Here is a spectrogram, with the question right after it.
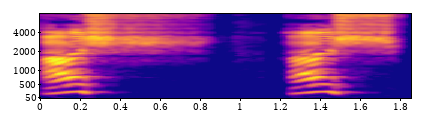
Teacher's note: Shin secara makhraj ada di alisan ya. Alisan ya, yaitu di tengah-tengah lidah ya, punggung lidahnya terangkat,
